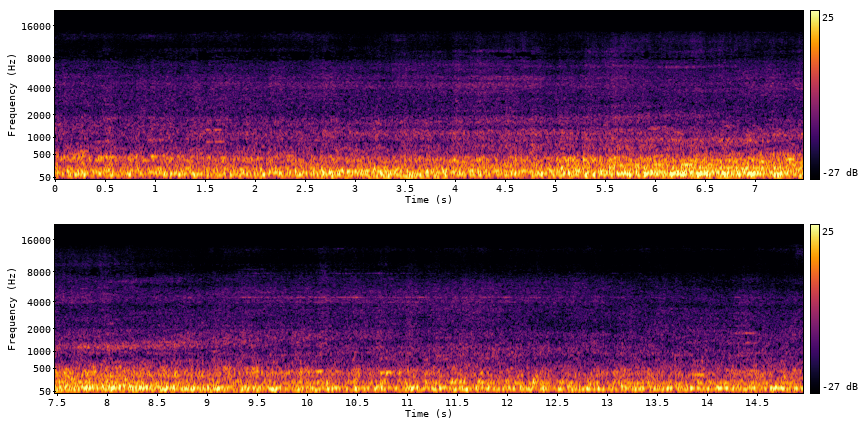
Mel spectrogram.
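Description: A train rolling along the tracks: a steady, loud low rumble of wheels and cars, swelling slightly about halfway through.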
